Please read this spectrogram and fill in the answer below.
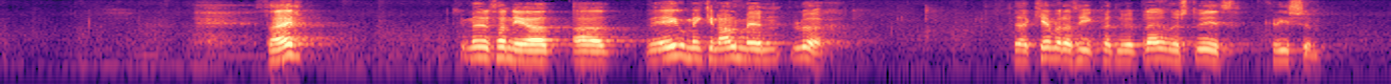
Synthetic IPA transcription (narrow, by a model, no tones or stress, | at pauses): θajɾ̥ | simɛðʏɾ̥θanːɪɣaðaðvɪðejɣʏmejɲcɪnalmɛnlœːx | θɛːðaðcʰɛːmʏɾaðθvikʰvɛt̪nɪvɪðpɾɛðʏmst̪vɪð | kʰɾiːsʏm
